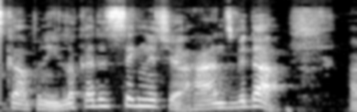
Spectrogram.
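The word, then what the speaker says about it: Hans Vide: And so it was signed by Hans Vidar, and that's how you pronounce it. It's spelled V-I-D-E, but it's Hans Vidar.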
